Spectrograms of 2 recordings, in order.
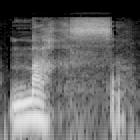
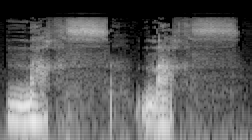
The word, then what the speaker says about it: mars: So in a way it's an exception because normally final S is not pronounced in French, okay? We've got some exceptions, and this one is one of them. So mars, pronounce the final S, mars, okay?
